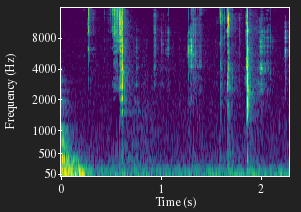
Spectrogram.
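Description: Faint, scattered crackles and ticks of parchment paper and green painter's tape as gloved fingers peel a cut-out tape circle off its parchment backing, with a sharper tick near the end.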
